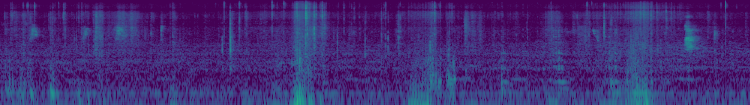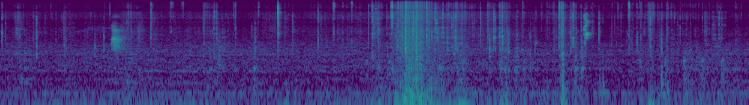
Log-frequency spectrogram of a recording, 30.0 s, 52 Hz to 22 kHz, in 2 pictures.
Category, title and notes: Sound effects > Animals
20250905 18h36 Gergueil - Birdfeeder A-B 1m DJI3
Subject : A A-B 1m wide recording of a bird-feeder in Gergueil. Mics were both about 1m away from feeder but up a tree where the birds hang out. Date YMD : 2025 September 05 around 18h36 Location : Gergueil 21410 Cote d'or France Hardware : DJI mic 3 A-B configuration, internal recording original. Weather : Little wind, some clouds nice temp but on the cold side. Processing : Synced trimmed and normalised in Audacity. Notes : They're eating sunflower seeds :) Tips : ITD stereo, not suited for speaker audio.
Cote-dor, 21410, flaps, MIC-3, picking, A-B, France, ITD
